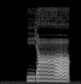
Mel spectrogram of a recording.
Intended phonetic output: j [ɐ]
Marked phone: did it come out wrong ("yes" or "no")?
yes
